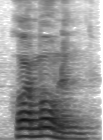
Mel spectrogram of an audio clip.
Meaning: plural of hormoon
- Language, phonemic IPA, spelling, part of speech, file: Dutch, /hɔrˈmonə(n)/, hormonen, noun, Nl-hormonen.ogg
